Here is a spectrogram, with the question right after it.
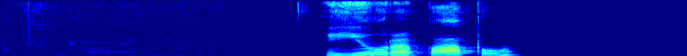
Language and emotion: Russian, neutral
